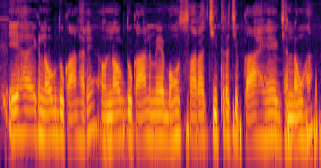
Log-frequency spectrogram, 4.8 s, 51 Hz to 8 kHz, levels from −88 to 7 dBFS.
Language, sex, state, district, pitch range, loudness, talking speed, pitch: Chhattisgarhi, male, Chhattisgarh, Rajnandgaon, 125-135 Hz, -14 LUFS, 260 wpm, 130 Hz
